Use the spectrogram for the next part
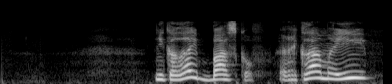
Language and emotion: Russian, positive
